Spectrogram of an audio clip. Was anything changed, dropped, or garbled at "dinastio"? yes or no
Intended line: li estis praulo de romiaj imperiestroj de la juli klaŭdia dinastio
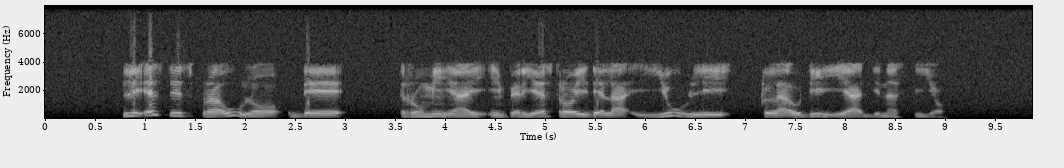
no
